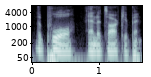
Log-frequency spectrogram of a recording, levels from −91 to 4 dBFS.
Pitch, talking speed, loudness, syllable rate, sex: 90 Hz, 145 wpm, -17 LUFS, 5.0 syllables/s, male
